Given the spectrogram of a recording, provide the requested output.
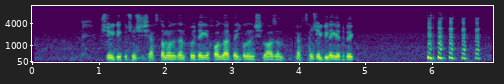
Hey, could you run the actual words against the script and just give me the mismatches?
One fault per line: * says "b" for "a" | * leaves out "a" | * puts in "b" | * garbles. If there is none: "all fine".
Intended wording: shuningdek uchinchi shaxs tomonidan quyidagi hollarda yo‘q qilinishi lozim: * leaves out "yo‘q"
* garbles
